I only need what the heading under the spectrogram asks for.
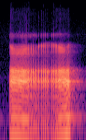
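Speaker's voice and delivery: long "ah" dipping down, then rising; falling-rising tone. Shown as a demonstration. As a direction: let "ah" sink first and then climb. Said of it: "It goes down first".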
